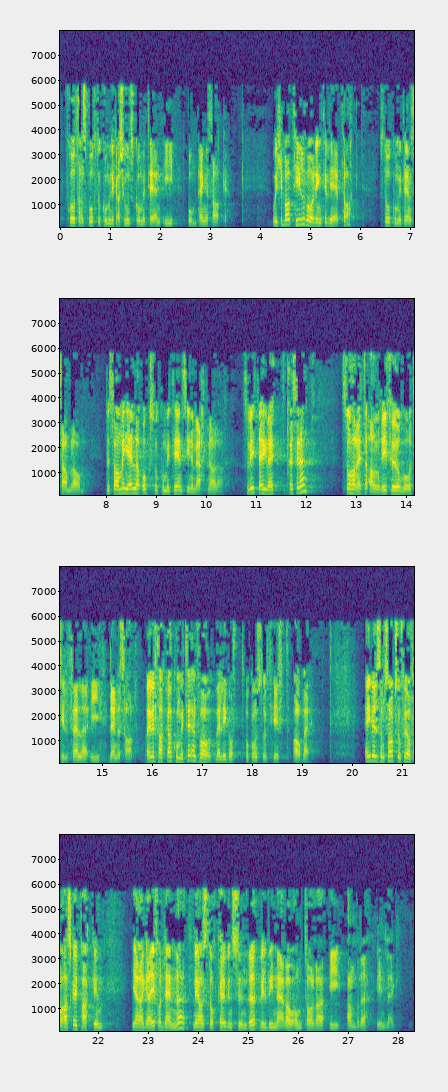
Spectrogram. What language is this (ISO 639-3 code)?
nno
